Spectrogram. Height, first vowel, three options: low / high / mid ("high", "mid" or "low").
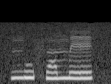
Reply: high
